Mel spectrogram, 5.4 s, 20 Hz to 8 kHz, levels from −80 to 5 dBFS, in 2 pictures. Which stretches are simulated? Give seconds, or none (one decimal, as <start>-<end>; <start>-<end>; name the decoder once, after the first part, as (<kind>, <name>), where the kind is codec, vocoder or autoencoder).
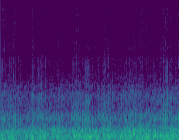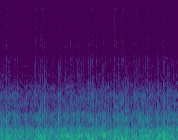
3.7-4.5 (vocoder, BigVGAN v2)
